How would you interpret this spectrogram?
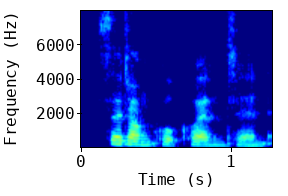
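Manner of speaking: plain reading voice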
